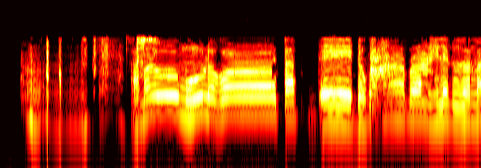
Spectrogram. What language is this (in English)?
Assamese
